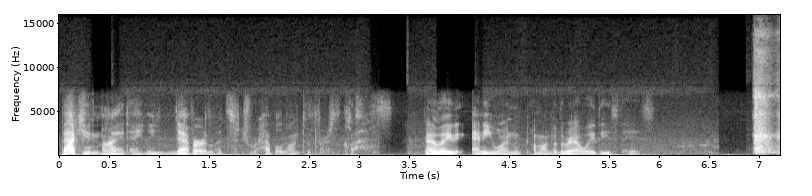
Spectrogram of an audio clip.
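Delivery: hushed, very quiet, pointed stage whisper. Narrator voicing first-class passengers murmuring about raucous behavior, in a loud stage whisper. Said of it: "whispering, but, like, loud enough that you can hear".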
